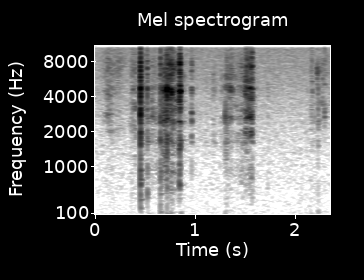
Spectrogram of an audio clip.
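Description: Cardboard football trading cards sliding and rubbing against one another as they are shuffled through by hand, with a few light ticks as card edges catch.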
